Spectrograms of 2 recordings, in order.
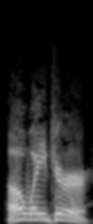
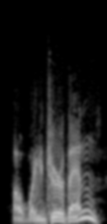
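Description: First: High, mildly shouted exclamation. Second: Questioning cry that leaps up at the end; eager cry. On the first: Dwarf accepting the brothers' wager, shouting. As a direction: seal the challenge with a high cry. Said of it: "shouted Dugan". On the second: Sturm to the dwarf proposing a bet, crying out. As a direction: propose the bet, rising high. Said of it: "cried Sturm". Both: A narrator's reading.

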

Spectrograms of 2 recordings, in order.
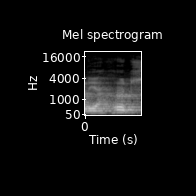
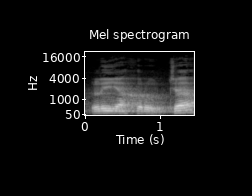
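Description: First: Liyakhruj ends on a bare j with no vowel; ending cut off. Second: Liyakhruja with a clear open a at the end, drawn out; final a pronounced. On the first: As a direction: stop dead on the j of liyakhruj. (liyakhruj diakhiri j mati tanpa vokal) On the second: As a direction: slowly stretch the final a of Liyakhruja. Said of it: "atau liyakhruj". (Liyakhruja diucapkan pelan dengan akhiran a yang jelas) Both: Shown as a demonstration.

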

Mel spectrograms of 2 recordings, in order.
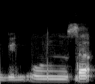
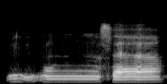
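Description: First: بالأنثى with the alif cut short; بالأنثى ending too quickly; clipped final alif. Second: بالأنثى with the alif held two beats and cut clean; بالأنثى ending in a plain held alif; long final alif, then stop. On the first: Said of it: "لا نقول بالأنثى". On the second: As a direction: stretch the end of بالأنثى, then stop dead. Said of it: "نمدها حركتين ونتوقف". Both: Shown as a demonstration.

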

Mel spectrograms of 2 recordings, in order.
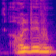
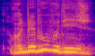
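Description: First: Higher, pressing request to rise; a first, restrained plea; urgent plea. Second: Much higher and louder, a cry; dying son's desperate cry; desperate shout. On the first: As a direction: urge him up, not yet shouting. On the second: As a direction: scream it at him in anguish. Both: Acted. Dying son begs his father.

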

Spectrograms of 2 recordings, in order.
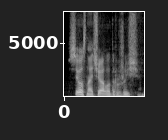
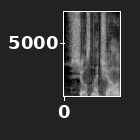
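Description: First: Said in the usual way. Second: Mildly exclaimed question, drawn out; crying out. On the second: A narrator's reading. Sick narrator to his departing friend, crying out in mild disbelief. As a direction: cry out the question, slightly raised and slow. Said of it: "вскричал я".

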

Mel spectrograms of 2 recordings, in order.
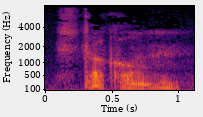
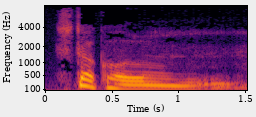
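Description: First: Breathy whisper, almost no voice; whispered, pondering a city name; whispered to himself. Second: Said in the usual way. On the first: Acted. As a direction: let the name fade into a whisper as it sinks in.

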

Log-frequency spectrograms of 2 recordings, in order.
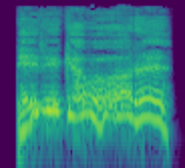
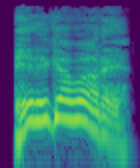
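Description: First: Very high, piercing eldritch shriek; inhuman voice. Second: High, strained eldritch cry; inhuman voice. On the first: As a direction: repeat it even higher and stranger. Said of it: "повторила фигура". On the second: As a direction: shriek it like something not human. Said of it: "произнесла нечеловеческим голосом фигура". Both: A narrator's reading.

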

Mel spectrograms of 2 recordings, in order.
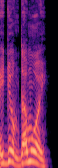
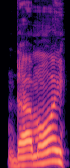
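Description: First: "идём домой" as a high exclamation; "идём домой" high, told as a statement; urging. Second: "Домой" as a puzzled, higher-pitched question; "Домой" asked uncertainly, in a character voice; bewildered echo. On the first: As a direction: urge "идём домой" as a firm call. Comrade urges frightened man home. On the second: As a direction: repeat "Домой" without understanding. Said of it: "повторил Афонька, не понимая". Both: A narrator's reading.

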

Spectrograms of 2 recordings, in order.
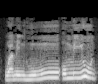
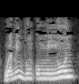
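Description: First: ومنهم أميون read "wa-minhumuu", long ū before أميون; lengthened mim. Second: Said in the usual way. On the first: Shown as a demonstration. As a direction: stretch a long ū after the م of ومنهم. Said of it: "وقرأ ورش أيضًا بصلة ميم". (ومنهم أميون بصلة الميم مشبعة) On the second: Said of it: "بصلة ميم".

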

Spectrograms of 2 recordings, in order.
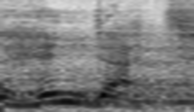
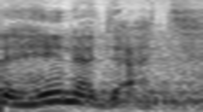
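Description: First: هندات said hindāt, no vowel after the n; vowelless middle consonant. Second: هندات said hinadāt, short a after the n; middle opened with a. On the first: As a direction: run n straight into d in هندات. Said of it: "إما الثاني تسكنه". (هندات بتسكين النون) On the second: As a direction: put an a between n and d in هندات. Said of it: "أو تخففه بالفتح". (هندات بفتح النون) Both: Shown as a demonstration.

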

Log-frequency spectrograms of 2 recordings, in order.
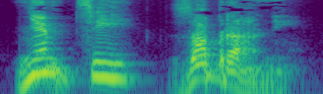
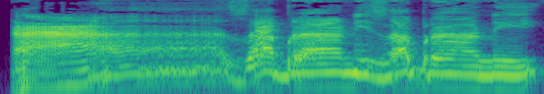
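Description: First: High, nervous explanation; lightly acted timid shopkeeper, pitched up; trembling voice. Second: Big drawn-out mocking exclamation, pitched up; guffawing soldier. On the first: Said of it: "nem csak a hangja reszketett". (félénken, magas hangon magyarázva) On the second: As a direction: play a hearty Russian laughing it off. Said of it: "mondta az orosz röhögve". (röhögő orosz katona hangján) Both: A narrator's reading.

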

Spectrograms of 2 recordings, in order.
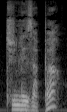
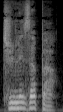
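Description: First: Quiet question rising on "pas"; question incrédule. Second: "Tu ne les as pas?" falling at the end; constat répété. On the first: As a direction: ask "Tu ne les as pas?", lifting the last word. Première répétition, question incrédule. (question basse, « pas » monte) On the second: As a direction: repeat it as a statement, dropping on "pas". Reprise, constat amer. (reprise en constat, « pas » retombe) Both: A narrator's reading.

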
